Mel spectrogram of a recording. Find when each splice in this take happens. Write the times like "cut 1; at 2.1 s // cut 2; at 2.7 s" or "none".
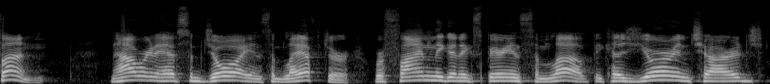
none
